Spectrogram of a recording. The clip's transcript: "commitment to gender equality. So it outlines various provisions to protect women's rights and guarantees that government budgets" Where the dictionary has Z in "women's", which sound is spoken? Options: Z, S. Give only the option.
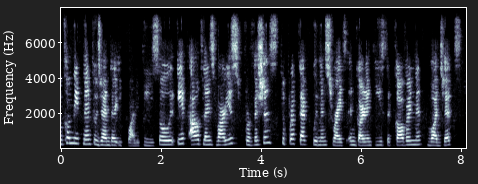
S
